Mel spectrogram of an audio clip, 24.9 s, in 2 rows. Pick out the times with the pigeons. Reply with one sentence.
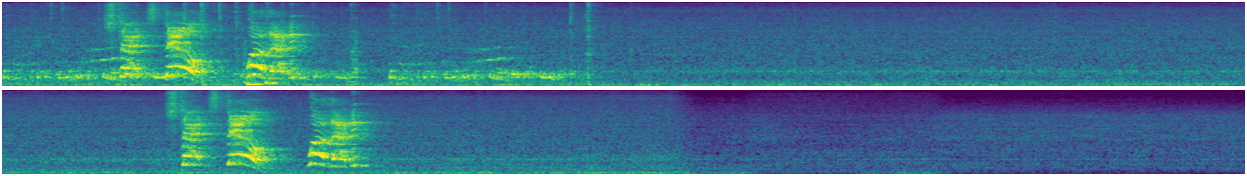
The pigeons can be heard from 0.0 to 5.9 s.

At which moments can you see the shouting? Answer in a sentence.
You can hear the shouting from 1.0 to 3.0 s and from 14.1 to 16.0 s.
